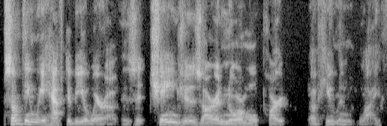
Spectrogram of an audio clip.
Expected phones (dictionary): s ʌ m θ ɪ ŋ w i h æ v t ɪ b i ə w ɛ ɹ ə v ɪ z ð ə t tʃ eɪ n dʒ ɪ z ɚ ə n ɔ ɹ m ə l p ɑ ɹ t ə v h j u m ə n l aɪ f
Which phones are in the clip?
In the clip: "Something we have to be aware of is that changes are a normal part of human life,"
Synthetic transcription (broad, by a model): s ʌ m θ ɪ ŋ w i h æ f t ɪ b i ə w ɛ ɹ ə v ɪ z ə t tʃ eɪ n dʒ ɪ z ɚ ə n ɔ ɹ m l p ɑ ɹ t ə v h j u m ə n l aɪ f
